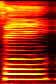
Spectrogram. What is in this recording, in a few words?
"zenn2", taiwanese syllables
